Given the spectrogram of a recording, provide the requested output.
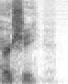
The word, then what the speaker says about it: Hershey: Morgan, Milton Hersey, also canceled at the last moment and survived to build the Hersey food empire. – Hershey. – Oh, is it a typo? – No, it's Hershey. – Milton Hersey. – That's how you pronounce Hershey.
